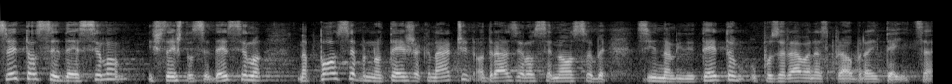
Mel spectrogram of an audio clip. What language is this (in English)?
Croatian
